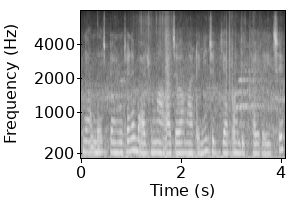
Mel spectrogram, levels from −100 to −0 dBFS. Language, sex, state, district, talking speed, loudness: Gujarati, female, Gujarat, Gandhinagar, 220 wpm, -17 LUFS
